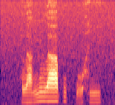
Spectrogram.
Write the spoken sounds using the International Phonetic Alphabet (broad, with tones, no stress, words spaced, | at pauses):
la˧ŋũ˦laː˦p u˧ k͡po˨˦hĩ˦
